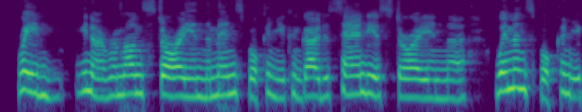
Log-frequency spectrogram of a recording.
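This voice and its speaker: Here is a woman with an Australian accent. Her pitch is fairly high. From rural Australia. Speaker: author. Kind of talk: interview. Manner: animated.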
